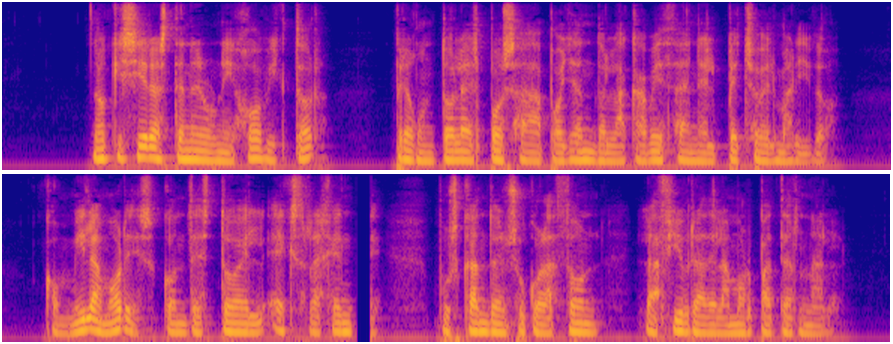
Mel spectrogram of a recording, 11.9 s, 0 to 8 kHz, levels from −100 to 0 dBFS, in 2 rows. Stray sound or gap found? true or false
true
